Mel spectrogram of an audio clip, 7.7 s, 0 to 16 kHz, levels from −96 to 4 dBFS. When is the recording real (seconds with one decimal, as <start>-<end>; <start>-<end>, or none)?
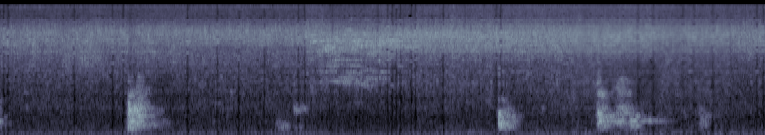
0.0-5.7; 7.3-7.7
